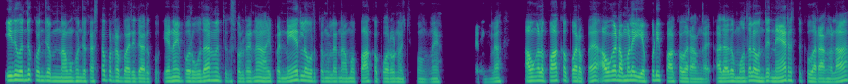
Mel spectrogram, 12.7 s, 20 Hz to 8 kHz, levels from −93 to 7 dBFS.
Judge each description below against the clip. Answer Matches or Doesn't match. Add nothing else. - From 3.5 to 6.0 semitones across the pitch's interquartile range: Matches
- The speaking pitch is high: Doesn't match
